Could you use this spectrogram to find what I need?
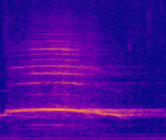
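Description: A train whistle sounds from an English railway company's steam train fired with naphtha: a single sustained, steady tone of moderate loudness that wavers slightly lower near its end before fading.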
